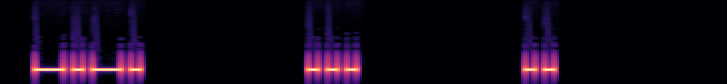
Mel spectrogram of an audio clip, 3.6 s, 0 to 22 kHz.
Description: Morse code, heard as a keyed tone, about 25 wpm, spaced as for 9 wpm, 700 Hz. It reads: CSI
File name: course / 25:10wpm / 093 Lesson 16e - Letter c - Three Characters 25wpm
